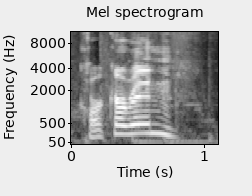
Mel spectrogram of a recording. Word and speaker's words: Corcoran: Barbara Corcoran. Corcoran? Is that how you say it? – Yeah.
